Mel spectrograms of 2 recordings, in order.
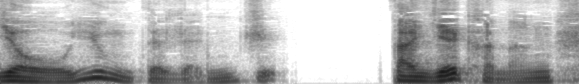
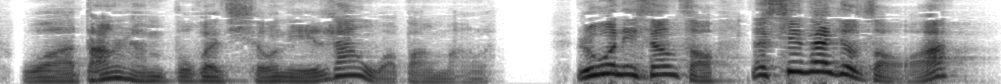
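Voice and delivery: washing her hands; 2 semitones higher, 7 dB louder than usual. A narrator's reading. Girl tells Nick to leave, washing her hands of him. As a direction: build to a sharp dismissal. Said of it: "少女一副撒手不管的样子".

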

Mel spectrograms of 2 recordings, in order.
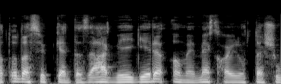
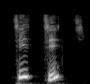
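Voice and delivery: very high sweet wheedle on "Cic, cic"; coaxing cat call; 3 dB louder than usual. A narrator's reading. Vet up the tree coaxing the cat, very high and sweet. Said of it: "hízelegtem ellenállhatatlan macska hívó hangomon".

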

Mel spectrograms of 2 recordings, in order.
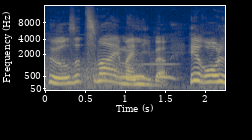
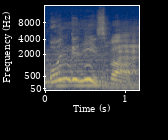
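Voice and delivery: usual speaking voice

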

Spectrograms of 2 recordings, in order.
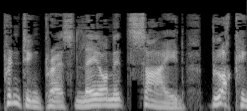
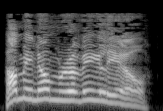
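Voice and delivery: loud, high incantation; casting a spell; 11 semitones higher, 6 dB louder than usual. A narrator's reading. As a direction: call out the spell forcefully. Wizard calls out a spell.

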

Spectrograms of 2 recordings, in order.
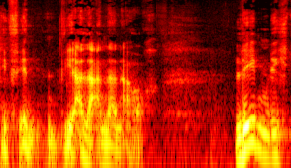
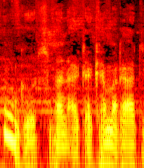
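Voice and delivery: normal talking voice

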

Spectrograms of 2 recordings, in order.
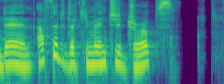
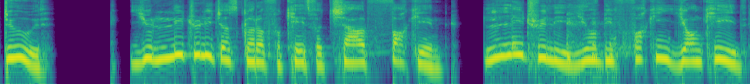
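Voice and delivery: exasperated rant; 5 semitones higher than usual. Real, not acted. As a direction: really let the outrage build.

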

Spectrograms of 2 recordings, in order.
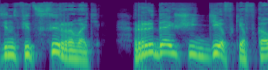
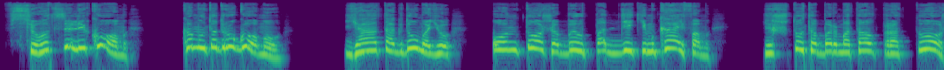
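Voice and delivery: high, shaky pleading captive; frightened blond; 5 semitones higher than usual. Acted. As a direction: talk fast to save your skin. Blond's voiced answers.

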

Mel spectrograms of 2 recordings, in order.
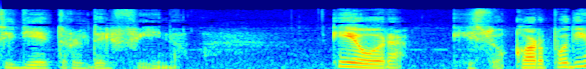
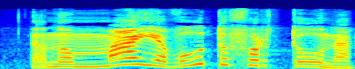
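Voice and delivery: mildly hammed-up lament, higher and louder; tearful wail; 5 semitones higher, 7 dB louder than usual. A narrator's reading. Park keeper bemoaning his bad luck, tearful wail. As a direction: complain as if close to tears. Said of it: "piangeva il guardiano".

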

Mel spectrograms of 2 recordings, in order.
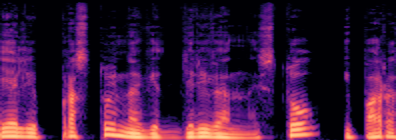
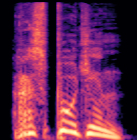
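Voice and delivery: резко, высоко и громко; окликни криком; выкрик; 13 semitones higher, 9 dB louder, slower than usual. Acted. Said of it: "выкрикнул Лазарев". (Лазарев выкрикивает имя)

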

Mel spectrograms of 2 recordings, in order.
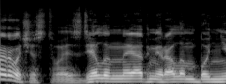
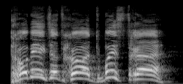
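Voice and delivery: higher, louder command; barked order; 10 semitones higher, 3 dB louder, slower than usual. Acted. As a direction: bark the retreat order. Officer orders retreat.

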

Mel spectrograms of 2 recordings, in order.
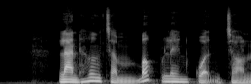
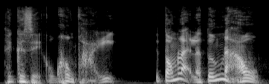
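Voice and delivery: exasperated demand, rising to a higher, louder finish; angry; 4 semitones higher, 4 dB louder than usual. A narrator's reading. Vương Phú demands the riddle's answer, exasperated. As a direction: lose patience and demand the answer. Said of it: "Vương Phú tức giận".

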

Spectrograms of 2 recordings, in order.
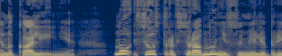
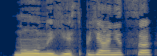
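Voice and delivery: higher, louder innocent protest; naive drawl; 4 semitones higher, 6 dB louder than usual. A narrator's reading. Younger sister defends calling father-in-law drunkard, naive. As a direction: insist on it in all innocence. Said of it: "протянула святая наивность".

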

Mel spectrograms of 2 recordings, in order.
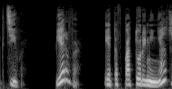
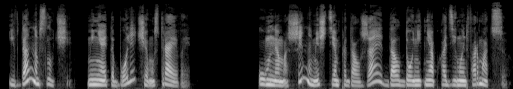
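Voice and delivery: ordinary delivery

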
